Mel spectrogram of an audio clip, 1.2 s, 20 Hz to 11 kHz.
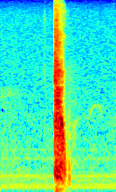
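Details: On a sunrise safari drive on 30 May 2016, a vervet monkey gives a single harsh, rasping bark, an alarm call of the kind monkeys give for a leopard.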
